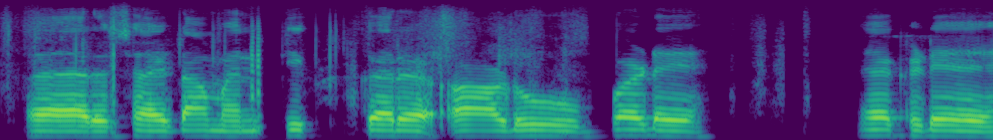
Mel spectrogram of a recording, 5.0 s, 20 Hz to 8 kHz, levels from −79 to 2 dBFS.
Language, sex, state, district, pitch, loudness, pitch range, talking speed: Marwari, male, Rajasthan, Churu, 115 Hz, -18 LUFS, 110-120 Hz, 110 wpm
